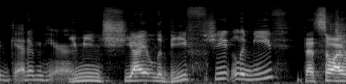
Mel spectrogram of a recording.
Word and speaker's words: Shia LaBeouf: You mean Shia LaBeouf?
